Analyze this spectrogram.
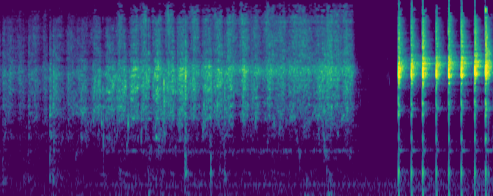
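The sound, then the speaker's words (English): Whisking of a yeast mixture in a bowl: a steady scraping swish, then a short pause followed by a run of quick, evenly spaced whisk strokes. “And I'm speeding it along with a whisk a little bit.”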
